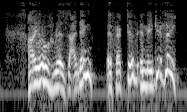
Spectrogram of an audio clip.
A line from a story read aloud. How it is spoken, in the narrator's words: Admiral Kreefe snapped off a quick comment in Bothan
